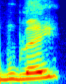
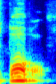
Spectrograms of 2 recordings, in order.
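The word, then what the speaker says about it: Bublé: Michael Bobble bobble Buble Michael Buble that's it that's how you pronounce it now yes Michael Buble for a while it was bubble well it could be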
